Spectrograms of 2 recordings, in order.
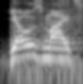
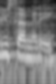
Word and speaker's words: Yosemite: cameraman kenny helping her out they call it yo's mites firefall yeah did i pronounce that right yosemite okay uh speaking of disappointed yeah because if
